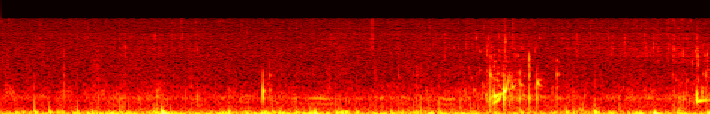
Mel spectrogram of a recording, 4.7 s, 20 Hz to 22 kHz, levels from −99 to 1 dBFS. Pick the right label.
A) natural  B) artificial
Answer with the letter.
A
